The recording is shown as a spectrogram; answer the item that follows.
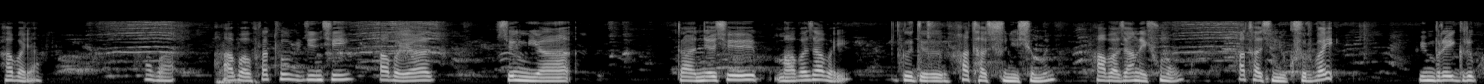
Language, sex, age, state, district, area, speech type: Bodo, female, 60+, Assam, Udalguri, rural, spontaneous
